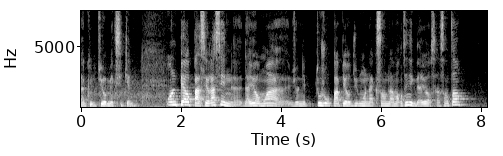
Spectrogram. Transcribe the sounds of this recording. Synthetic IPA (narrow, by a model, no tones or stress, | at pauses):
akʲylt̪yʁmɛksikʲɛ̰n | ɔ̃nəpɛʁpaseʁasin̰d̪ajœʁmwaø̰ʒənɛt̪uʒuʁpapɛʁd̪ymɔ̃naksɑ̃d̪əlamaʁt̪inik̚d̪ajœʁsasɑ̃t̪ɑ̃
